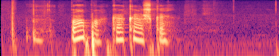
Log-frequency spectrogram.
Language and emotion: Russian, neutral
